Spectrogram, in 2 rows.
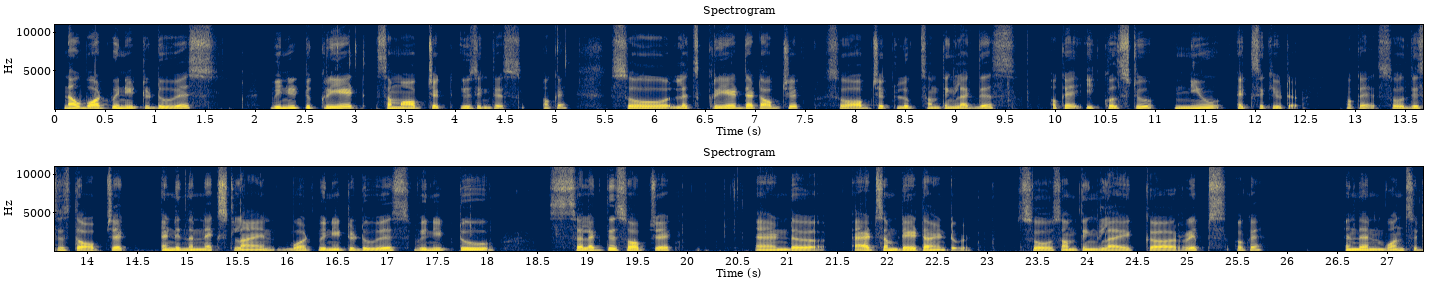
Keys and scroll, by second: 6.1 Return, 7.5-13.9 typing, 15.0 Return, 16.2-24.3 typing, 25.6 typing, 26.7 Return.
